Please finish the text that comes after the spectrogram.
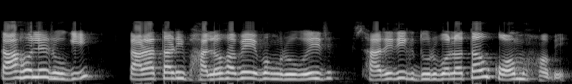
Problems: constant background noise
